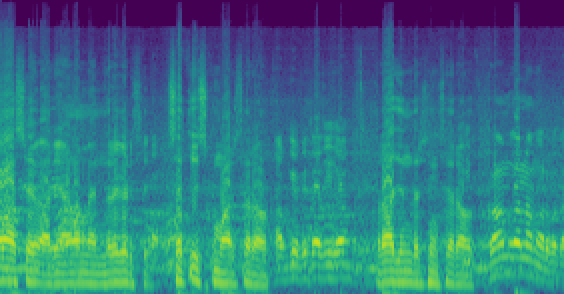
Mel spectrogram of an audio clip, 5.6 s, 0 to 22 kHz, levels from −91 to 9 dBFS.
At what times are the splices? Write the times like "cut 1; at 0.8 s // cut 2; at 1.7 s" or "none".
cut 1; at 1.5 s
